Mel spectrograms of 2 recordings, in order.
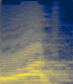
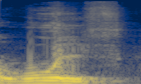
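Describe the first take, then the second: First: The vowel sounds like the o in hot. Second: The vowel sounds like the u in put. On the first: The speaker calls it wrong. "बहुत सारे बच्चे गलती करते हैं, वॉल्फ पढ़ देते हैं" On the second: The speaker calls it right. "Actual में इसका प्रोनाउंसिएशन होता है वुल्फ"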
